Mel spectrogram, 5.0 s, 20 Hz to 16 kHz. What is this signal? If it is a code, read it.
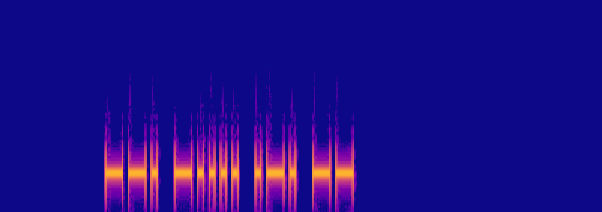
Morse code, heard as a keyed tone, about 25 wpm, 700 Hz. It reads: G6RM
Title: DXCC-100 Call Signs - 4 Characters - 25wpm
